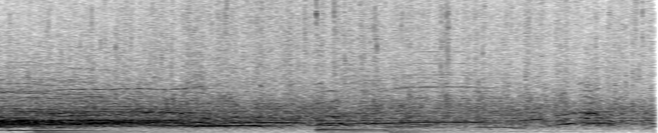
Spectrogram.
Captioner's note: cheers and applause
